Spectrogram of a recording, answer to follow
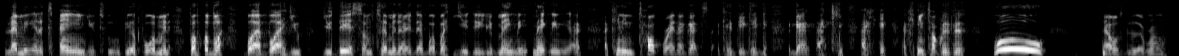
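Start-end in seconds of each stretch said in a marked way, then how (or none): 0.0-6.8 higher and louder, excited babble; playful over-the-top hype, boy boy boy; hyped-up rave. Acted. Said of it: "that's me doing the Elmer Fudd and playing". 6.8-9.7 light breathy cartoon-hunter voice, mostly whispered; a hint of Elmer Fudd, too giddy to talk; lightly voiced Elmer Fudd stammer. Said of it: "that's me doing the Elmer Fudd". 9.9-10.5 very high, loud whoop; joyful whoop. Acted. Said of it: "that's me doing the Elmer Fudd and playing".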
